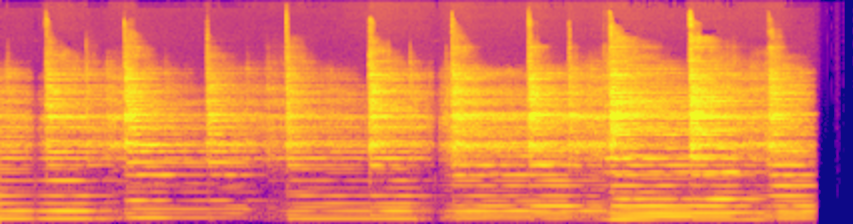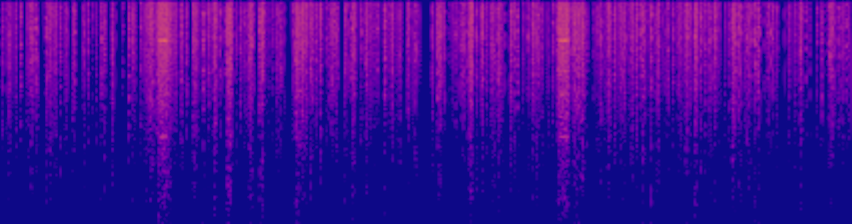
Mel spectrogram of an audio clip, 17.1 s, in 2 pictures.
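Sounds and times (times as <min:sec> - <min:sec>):
guitar: 0:00.0 - 0:08.2.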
